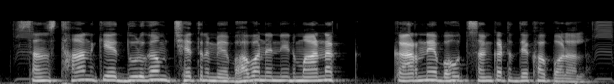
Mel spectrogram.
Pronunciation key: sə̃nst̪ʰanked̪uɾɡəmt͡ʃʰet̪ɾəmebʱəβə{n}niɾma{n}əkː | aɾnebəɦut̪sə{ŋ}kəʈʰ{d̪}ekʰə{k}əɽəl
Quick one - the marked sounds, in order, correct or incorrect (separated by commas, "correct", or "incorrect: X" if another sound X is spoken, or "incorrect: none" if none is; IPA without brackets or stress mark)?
correct, correct, correct, correct, incorrect: p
